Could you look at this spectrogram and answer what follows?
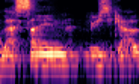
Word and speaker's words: La Scène Musicale: And then the other building that I would say is a crazy reference is called, I'll pronounce it in French, it's called La Scène Musicale.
